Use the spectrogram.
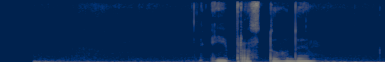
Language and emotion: Russian, sad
